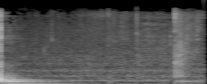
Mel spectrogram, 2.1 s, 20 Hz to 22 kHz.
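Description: A click from the on-off switch on the Logitech Z213's wired control pod, followed by a short low thump from the speakers that dies away within about half a second as the system switches off. A second short knock comes near the end.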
